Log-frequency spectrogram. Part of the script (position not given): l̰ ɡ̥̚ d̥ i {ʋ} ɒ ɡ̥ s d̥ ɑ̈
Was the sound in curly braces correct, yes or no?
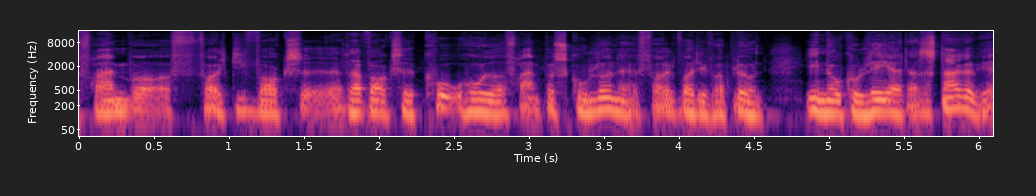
yes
